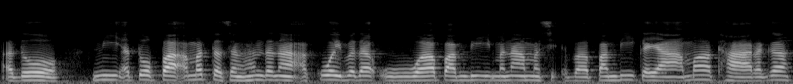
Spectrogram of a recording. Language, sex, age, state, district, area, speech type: Manipuri, female, 60+, Manipur, Imphal West, rural, spontaneous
